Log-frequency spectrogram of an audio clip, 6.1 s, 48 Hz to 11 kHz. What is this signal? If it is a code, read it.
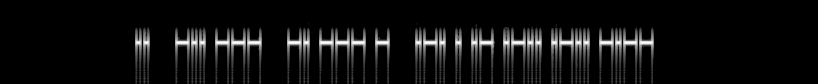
Morse code, heard as a keyed tone, about 40 wpm, 700 Hz. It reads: I DO NOT REALLY
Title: Sets of 4 Words 40wpm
